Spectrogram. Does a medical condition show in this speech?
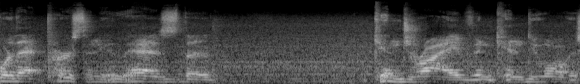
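Yes: cerebral palsy; takes medication.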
